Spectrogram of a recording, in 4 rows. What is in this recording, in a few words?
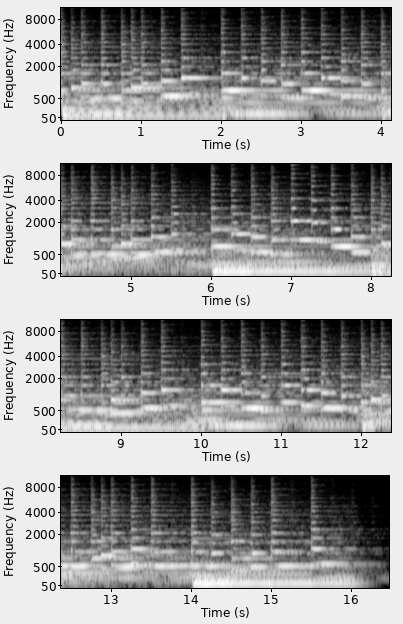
EDM Pop Melody Dance 120BPM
